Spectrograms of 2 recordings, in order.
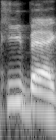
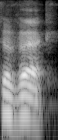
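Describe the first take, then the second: First: The name is read as the English word teabag. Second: The name is said as a short word, tvek. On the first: This is how the spelling looks. The speaker calls it wrong. "it looks like teabag" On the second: This is how the name is actually said. The speaker calls it right. "it's actually pronounced Tvek"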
